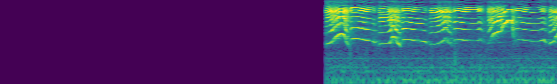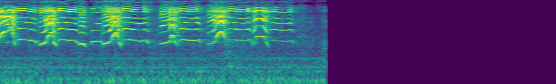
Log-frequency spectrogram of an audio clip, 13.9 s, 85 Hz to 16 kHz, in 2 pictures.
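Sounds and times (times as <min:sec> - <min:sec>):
squeaky dog toy squeaking: 0:04.1 - 0:10.9.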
